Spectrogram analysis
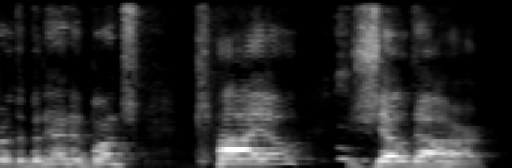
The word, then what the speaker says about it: Geldart: Carr again, and this time we are joined with another member of the Banana Bunch, Kyle Geldart. It's still spelled G-E-L-D-A-R-T. So Geldart? A hard G. Geldart.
